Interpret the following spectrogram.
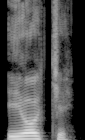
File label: swim, iyasa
